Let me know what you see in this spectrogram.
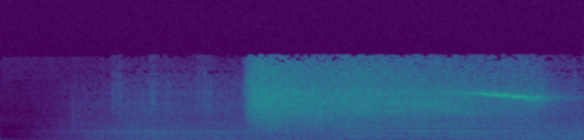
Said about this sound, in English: I went back to Dublin on the train on my own.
